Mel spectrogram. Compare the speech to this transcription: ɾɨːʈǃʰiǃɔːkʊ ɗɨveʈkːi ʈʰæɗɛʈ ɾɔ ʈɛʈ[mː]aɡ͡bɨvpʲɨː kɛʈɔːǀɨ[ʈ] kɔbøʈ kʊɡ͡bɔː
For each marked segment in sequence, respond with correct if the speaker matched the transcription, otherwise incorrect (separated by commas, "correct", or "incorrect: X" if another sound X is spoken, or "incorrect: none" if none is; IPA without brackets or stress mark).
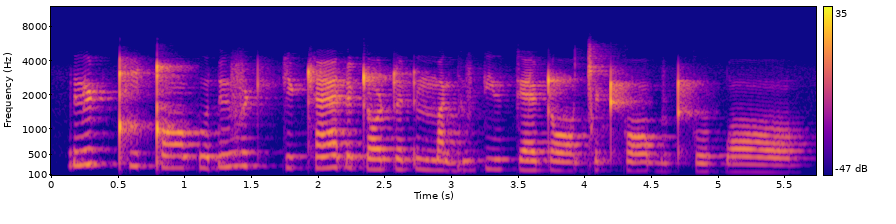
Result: correct, correct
